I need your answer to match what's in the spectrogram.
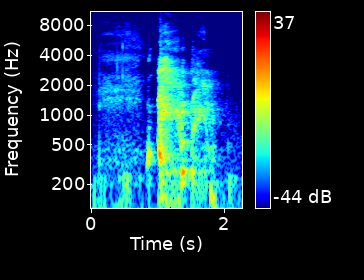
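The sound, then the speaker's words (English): A harsh cough bursts out and trails into a rough, raspy fit of hacking and throat sounds lasting over a second, with no talking. “It's coughing fest over here.”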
